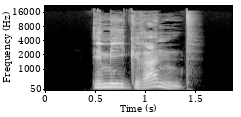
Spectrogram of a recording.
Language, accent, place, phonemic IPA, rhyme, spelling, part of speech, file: German, Germany, Berlin, /ʔɪmiˈɡʁant/, -ant, Immigrant, noun, De-Immigrant.ogg
- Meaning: immigrant (male or of unspecified gender)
